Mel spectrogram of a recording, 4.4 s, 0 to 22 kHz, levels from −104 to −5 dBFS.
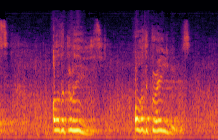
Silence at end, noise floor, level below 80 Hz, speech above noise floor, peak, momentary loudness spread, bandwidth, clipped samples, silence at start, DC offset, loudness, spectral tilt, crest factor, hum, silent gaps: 0 s; -34 dBFS; -58 dBFS; 20 dB; 0 dBFS; 22 LU; 11.5 kHz; under 0.1%; 0 s; under 0.1%; -15 LUFS; -6.5 dB/octave; 16 dB; none; none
